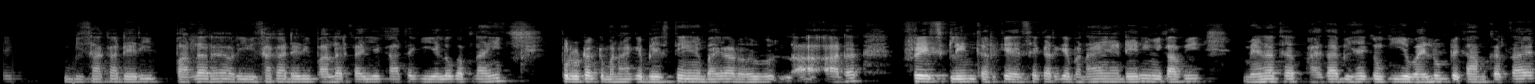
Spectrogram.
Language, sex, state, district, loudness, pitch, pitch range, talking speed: Hindi, male, Bihar, Purnia, -20 LUFS, 130 Hz, 125-130 Hz, 185 wpm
